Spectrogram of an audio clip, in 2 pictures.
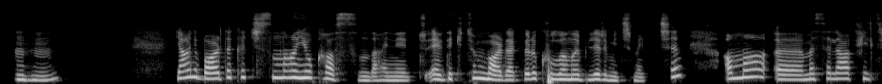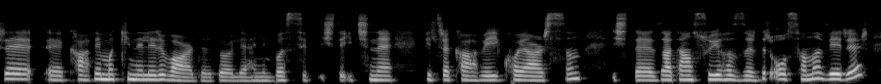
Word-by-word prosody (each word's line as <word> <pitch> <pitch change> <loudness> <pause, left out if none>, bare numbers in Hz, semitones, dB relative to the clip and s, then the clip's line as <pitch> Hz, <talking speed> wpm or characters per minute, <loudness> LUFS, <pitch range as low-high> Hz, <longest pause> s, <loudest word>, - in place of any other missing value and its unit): Hı 225 - +2
hı. 205 +3 -2 1.2
Yani, 315 +2 +3
bardak 275 +5 +4
açısından 320 -1 +1
yok 305 -1 +4
aslında, 200 -7 -1
hani, 185 -1 -1
t - - -12
evdeki 235 +2 -1
tüm 285 -1 +4
bardakları 215 +2 +3
kullanabilirim 230 -3 +2
içmek 180 -2 -7
için 370 +4 -2 0.4
ama, 330 +6 +3
ııı, 220 -1 +2
mesela, 260 +2 0
filtre, 250 -2 -1 0.2
eee, 200 -2 -4
kahve 220 +3 -2
makineleri 225 -2 +2
vardır, 170 -3 -1
böyle, 175 -1 -4
hani, 175 0 -8
basit, 195 +1 -6
işte, - - -10
içine 200 +1 -3 0.3
filtre 210 -2 -4
kahveyi 200 -1 -2
koyarsın, 200 +5 -1 0.3
işte, 195 0 -3
zaten 210 0 +2
suyu 220 +1 +1
hazırdır, 200 +1 -2
o 240 0 +1
sana 235 +2 -1
verir. 250 - +4
220 Hz, 130 wpm, -22 LUFS, 195-255 Hz, 1.2 s, bardak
